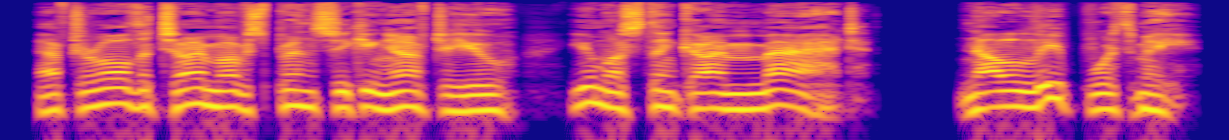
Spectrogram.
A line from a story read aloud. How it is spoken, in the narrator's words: he shouted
